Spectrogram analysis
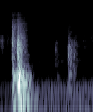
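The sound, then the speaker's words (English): A door being closed gives a quiet, solid thud, followed a second later by a fainter knock. “Close the door.”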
